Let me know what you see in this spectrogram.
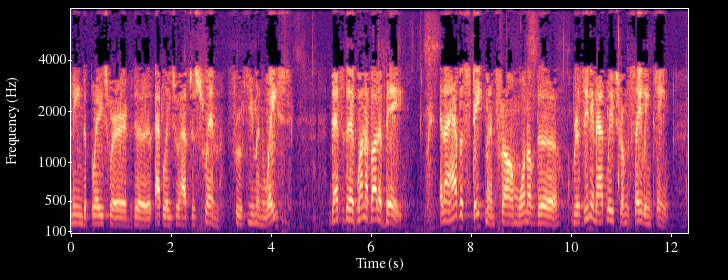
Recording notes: Phone calls.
